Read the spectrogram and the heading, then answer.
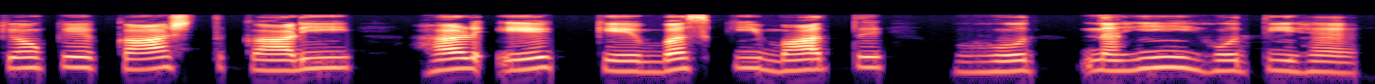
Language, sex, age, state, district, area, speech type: Urdu, female, 18-30, Bihar, Saharsa, rural, spontaneous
